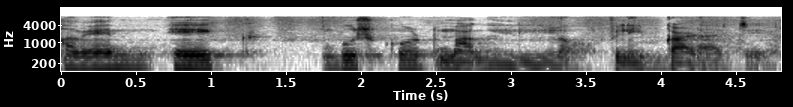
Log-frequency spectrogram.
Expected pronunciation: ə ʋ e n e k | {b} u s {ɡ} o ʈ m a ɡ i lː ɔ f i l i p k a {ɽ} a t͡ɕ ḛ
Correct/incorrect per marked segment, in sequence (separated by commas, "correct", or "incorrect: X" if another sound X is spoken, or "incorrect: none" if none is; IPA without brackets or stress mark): correct, incorrect: k, correct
